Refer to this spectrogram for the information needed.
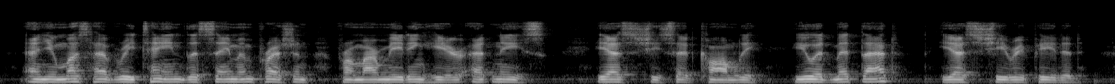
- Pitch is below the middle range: Yes, low, 115 Hz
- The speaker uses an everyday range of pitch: No, narrow, 1.4 semitones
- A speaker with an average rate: No, slow, 130 wpm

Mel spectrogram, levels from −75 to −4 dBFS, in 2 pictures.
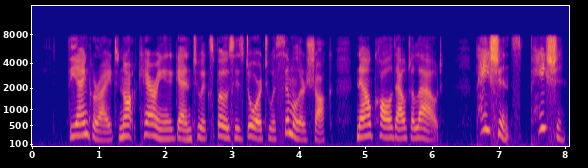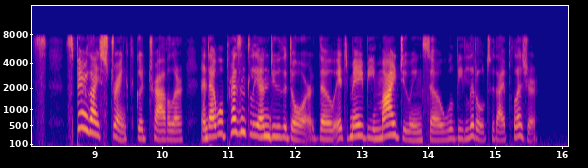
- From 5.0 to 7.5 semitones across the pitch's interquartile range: No, average, 4.6 semitones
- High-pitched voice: Yes, high, 220 Hz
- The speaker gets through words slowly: No, average, 160 wpm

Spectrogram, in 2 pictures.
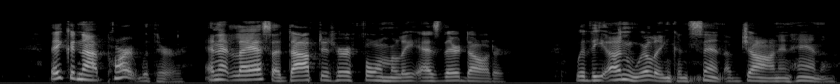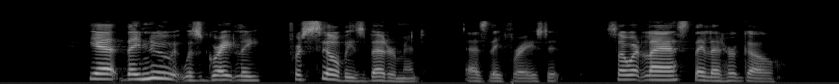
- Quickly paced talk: No, average, 155 wpm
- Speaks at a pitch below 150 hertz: No, medium, 180 Hz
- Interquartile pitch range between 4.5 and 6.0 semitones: Yes, average, 5.2 semitones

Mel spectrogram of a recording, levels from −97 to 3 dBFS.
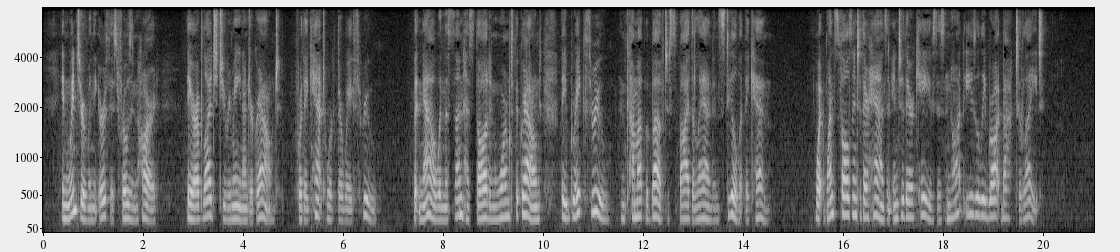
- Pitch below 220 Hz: Yes, high, 190 Hz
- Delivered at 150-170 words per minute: No, average, 185 wpm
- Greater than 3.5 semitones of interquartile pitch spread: Yes, average, 4.4 semitones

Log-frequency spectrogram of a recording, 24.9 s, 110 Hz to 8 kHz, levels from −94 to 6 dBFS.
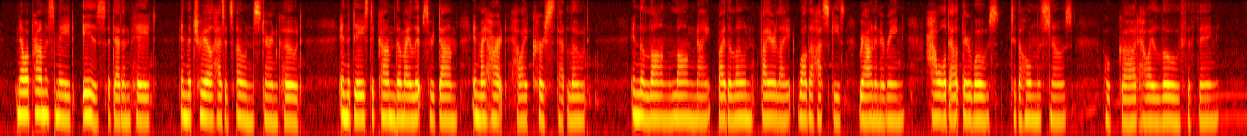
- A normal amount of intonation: No, narrow, 1.0 semitones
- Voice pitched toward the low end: No, high, 195 Hz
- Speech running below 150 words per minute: No, average, 155 wpm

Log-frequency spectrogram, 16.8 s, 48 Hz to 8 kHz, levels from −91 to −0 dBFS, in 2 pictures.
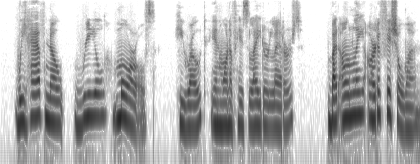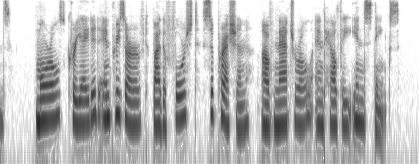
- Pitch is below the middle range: No, medium, 175 Hz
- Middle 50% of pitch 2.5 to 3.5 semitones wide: No, average, 4.2 semitones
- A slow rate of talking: Yes, slow, 105 wpm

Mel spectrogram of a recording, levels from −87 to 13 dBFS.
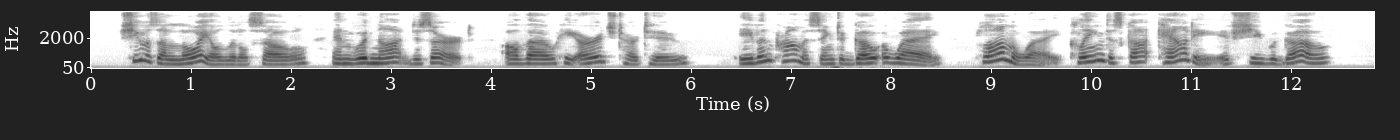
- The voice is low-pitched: No, high, 205 Hz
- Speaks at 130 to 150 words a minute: Yes, average, 140 wpm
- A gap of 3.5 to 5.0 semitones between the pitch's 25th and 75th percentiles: Yes, average, 4.5 semitones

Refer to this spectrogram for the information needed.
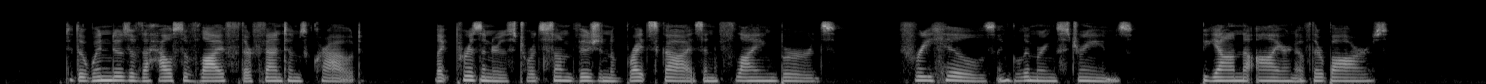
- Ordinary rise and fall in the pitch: No, narrow, 1.4 semitones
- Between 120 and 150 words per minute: Yes, slow, 135 wpm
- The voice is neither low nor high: Yes, medium, 165 Hz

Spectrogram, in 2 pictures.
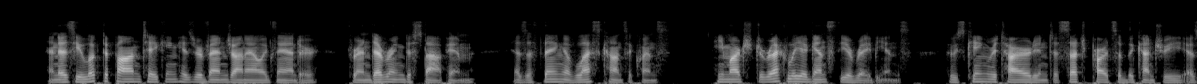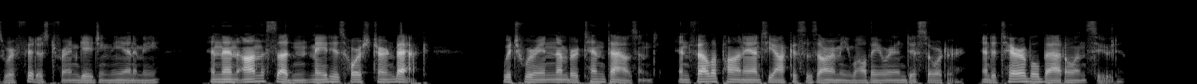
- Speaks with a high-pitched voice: No, low, 105 Hz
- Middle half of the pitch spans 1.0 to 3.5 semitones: Yes, average, 3.0 semitones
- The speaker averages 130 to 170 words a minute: No, average, 185 wpm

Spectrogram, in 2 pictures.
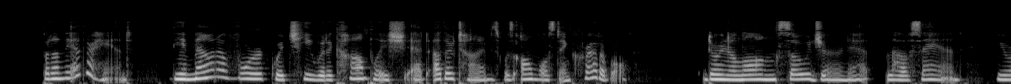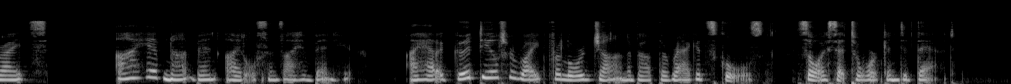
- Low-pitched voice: No, high, 220 Hz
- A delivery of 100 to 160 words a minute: No, average, 175 wpm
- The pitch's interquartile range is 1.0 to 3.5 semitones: Yes, average, 3.1 semitones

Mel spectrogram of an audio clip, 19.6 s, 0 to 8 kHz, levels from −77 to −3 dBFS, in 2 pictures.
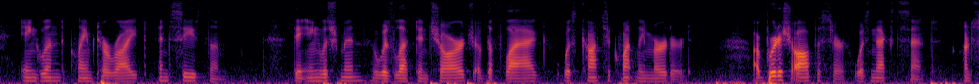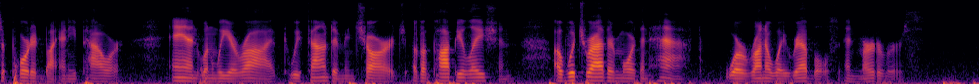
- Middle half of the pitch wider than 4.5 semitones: No, average, 2.7 semitones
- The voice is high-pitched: No, low, 110 Hz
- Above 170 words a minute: No, average, 160 wpm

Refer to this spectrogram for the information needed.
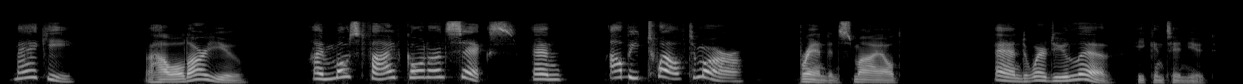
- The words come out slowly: Yes, slow, 125 wpm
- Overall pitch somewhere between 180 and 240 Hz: Yes, high, 190 Hz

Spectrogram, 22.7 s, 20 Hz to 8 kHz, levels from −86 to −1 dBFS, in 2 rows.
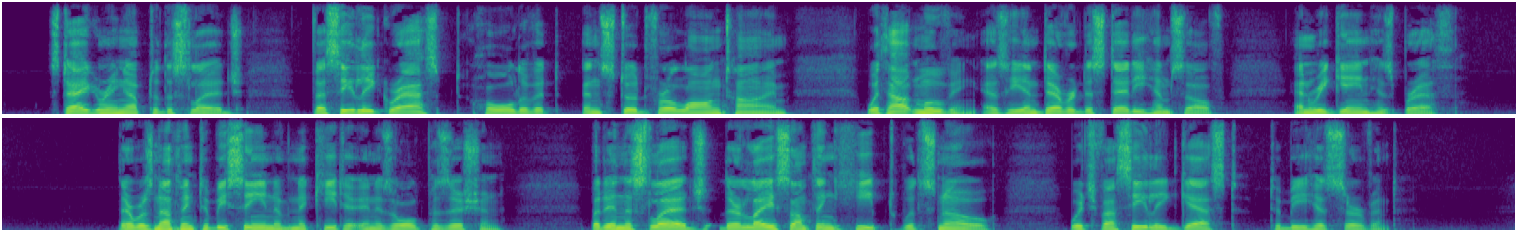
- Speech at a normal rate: Yes, average, 155 wpm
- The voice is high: No, low, 115 Hz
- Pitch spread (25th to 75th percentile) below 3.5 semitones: No, average, 3.8 semitones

